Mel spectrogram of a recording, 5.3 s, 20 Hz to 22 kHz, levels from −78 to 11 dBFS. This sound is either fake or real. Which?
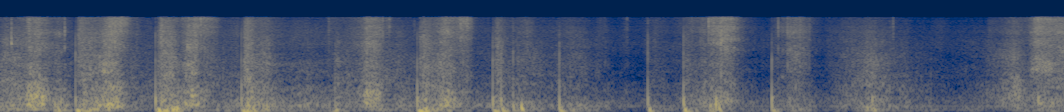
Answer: fake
